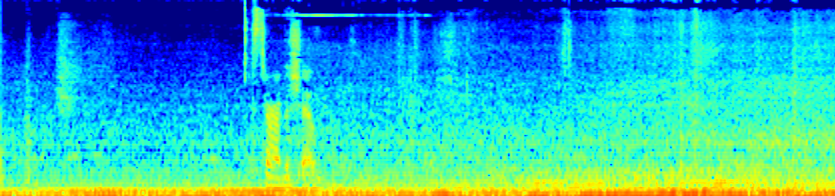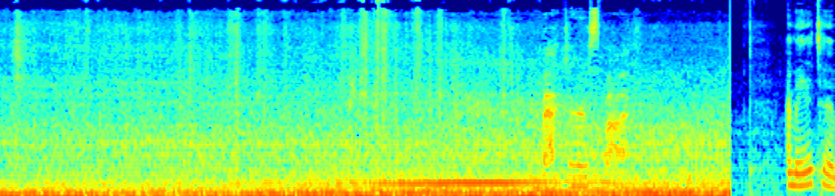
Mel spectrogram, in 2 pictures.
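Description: A car's engine and road noise rumble steadily from inside.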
